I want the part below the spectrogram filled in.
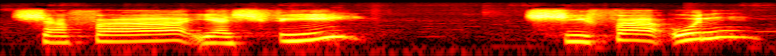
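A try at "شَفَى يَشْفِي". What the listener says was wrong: Betul.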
